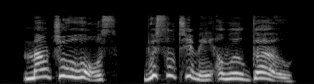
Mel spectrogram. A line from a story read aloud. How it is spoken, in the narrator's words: shouted Julian, not at all liking the silent, sour-looking travellers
